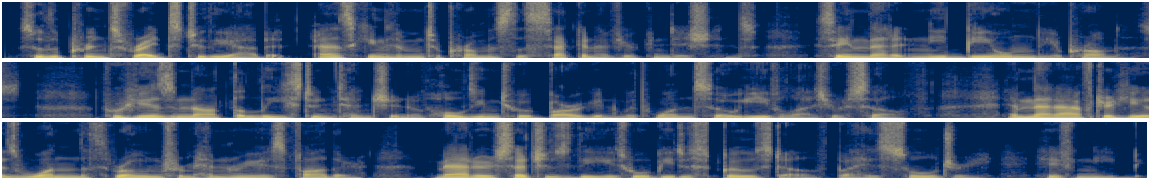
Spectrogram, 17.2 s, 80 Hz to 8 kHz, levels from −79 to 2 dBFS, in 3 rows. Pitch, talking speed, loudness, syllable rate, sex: 105 Hz, 235 wpm, -18 LUFS, 6.3 syllables/s, male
